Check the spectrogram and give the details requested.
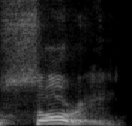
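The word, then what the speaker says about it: Saori: really s-a-o-r-i yeah oh sorry sorry i'm not sorry like sorry like i'm sorry that's how you pronounce it that's like she sounds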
